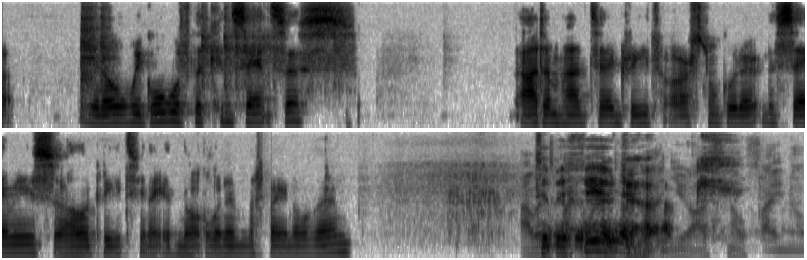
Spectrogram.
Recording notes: We are aware of some audio issues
